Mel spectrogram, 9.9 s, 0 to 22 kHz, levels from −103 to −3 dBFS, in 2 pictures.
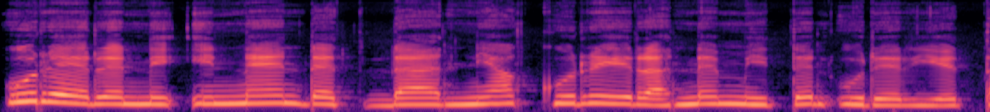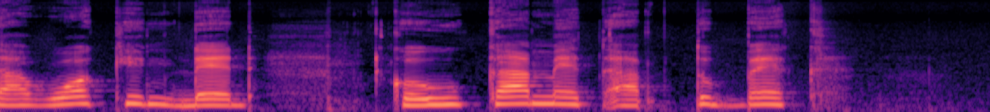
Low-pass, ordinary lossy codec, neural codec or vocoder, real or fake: none; none; none; real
